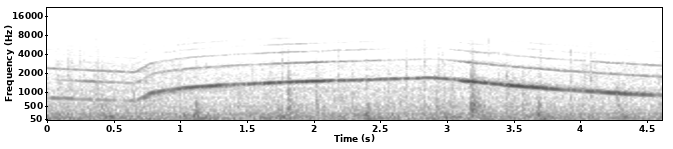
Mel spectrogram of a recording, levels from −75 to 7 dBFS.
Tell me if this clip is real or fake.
fake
